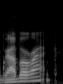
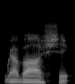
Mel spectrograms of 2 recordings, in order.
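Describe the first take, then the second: First: The name ends with a plain 'rak' sound. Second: The name ends with a 'shik' sound. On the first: The speaker calls it wrong. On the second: The speaker calls it right.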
